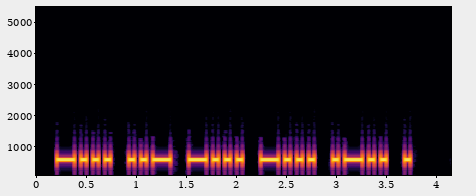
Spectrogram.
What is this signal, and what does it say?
Morse code, heard as a keyed tone, about 20 wpm, 600 Hz. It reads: BUBBLE
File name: the old man and the sea / the old man and the sea part 1 20wpm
